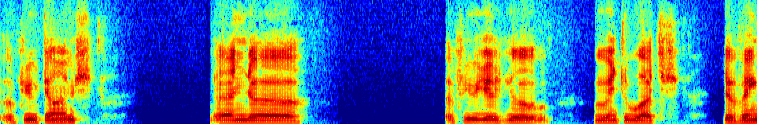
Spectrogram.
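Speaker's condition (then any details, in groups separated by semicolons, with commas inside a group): Spinal muscular atrophy type 2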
